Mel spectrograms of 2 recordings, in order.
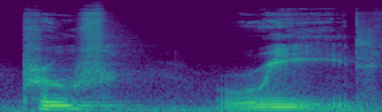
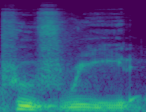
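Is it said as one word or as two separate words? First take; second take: two words; one word. First: It is split into two separate words. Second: It runs together as a single word. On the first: It is the show's own special name. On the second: It is the ordinary word for checking text.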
